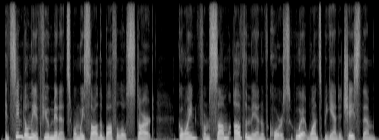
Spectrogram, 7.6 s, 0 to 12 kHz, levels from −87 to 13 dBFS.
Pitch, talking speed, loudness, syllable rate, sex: 200 Hz, 215 wpm, -19 LUFS, 5.4 syllables/s, female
